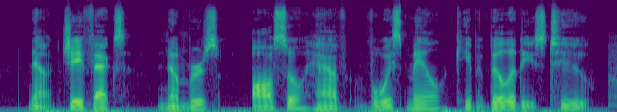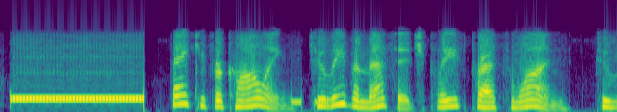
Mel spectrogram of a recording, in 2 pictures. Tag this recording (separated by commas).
Speech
